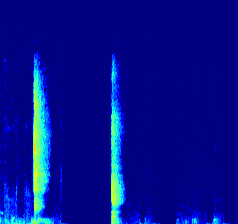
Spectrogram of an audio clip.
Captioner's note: pen taps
